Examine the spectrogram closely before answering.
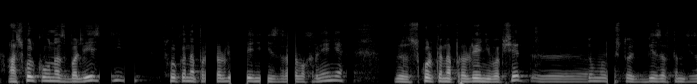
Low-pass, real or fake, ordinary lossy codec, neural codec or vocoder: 7.2 kHz; real; none; none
